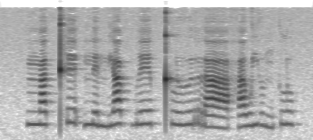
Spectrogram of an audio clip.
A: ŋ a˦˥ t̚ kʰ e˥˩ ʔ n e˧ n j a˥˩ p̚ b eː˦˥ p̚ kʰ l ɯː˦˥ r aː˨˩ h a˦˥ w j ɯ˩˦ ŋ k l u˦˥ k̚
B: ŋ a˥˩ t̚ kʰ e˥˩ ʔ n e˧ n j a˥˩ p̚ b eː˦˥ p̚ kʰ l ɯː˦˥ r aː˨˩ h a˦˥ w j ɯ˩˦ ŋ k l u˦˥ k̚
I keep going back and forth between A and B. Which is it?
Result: A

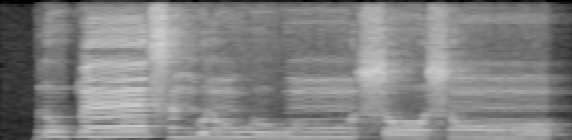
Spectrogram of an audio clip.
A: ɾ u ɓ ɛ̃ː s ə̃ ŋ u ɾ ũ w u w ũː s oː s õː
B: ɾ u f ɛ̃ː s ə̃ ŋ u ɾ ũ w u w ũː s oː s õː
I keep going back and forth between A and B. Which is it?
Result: A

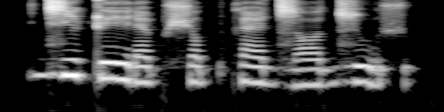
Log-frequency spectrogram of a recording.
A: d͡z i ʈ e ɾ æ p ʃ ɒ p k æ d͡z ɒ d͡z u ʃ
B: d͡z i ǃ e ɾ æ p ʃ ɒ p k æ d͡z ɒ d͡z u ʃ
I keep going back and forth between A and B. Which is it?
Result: A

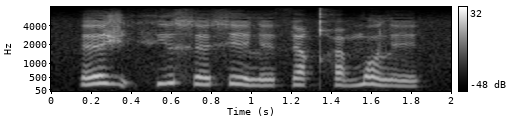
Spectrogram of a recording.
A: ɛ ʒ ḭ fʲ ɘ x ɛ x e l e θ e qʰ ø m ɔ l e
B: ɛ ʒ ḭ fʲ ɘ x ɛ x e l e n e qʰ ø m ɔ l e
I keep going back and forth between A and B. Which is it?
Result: A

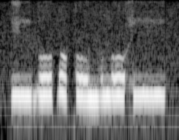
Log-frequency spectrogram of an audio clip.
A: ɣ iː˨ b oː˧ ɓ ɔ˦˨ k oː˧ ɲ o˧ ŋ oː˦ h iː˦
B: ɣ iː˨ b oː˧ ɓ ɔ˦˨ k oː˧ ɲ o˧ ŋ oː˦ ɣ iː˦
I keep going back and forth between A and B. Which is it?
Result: A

